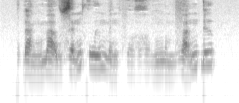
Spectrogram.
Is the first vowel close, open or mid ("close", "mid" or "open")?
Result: open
